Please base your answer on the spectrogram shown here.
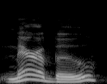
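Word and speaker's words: Marabou: This is in fact uh Maribou, which apparently is pronounced like caribou but with an M.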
